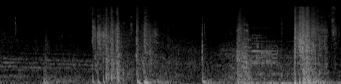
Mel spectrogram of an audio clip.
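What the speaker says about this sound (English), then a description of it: "Taking fire here." Rapid bursts of automatic gunfire in the video game Call of Duty: Modern Warfare, several loud volleys crackling in quick succession over a steady battle din.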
